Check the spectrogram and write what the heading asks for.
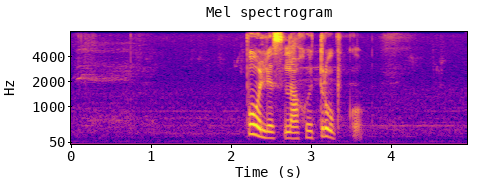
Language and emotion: Russian, angry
